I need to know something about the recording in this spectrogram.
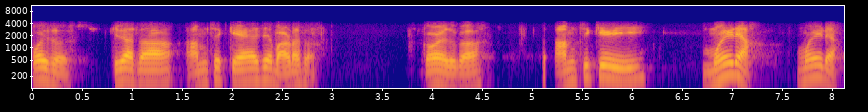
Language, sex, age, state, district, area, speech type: Goan Konkani, male, 18-30, Goa, Bardez, urban, conversation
